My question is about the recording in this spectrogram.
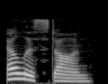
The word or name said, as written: Elliston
